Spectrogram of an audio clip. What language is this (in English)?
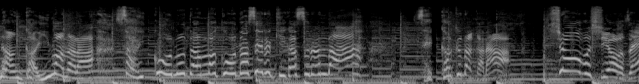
Japanese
